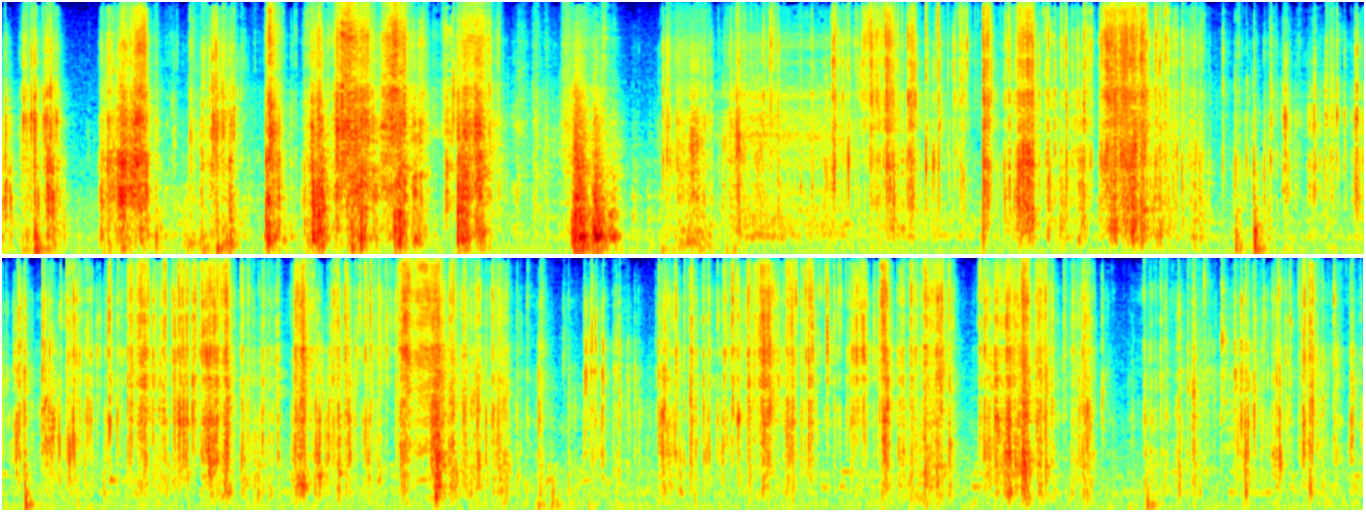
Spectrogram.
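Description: Foil wrappers of trading-card packs being handled, torn open and crinkled by hand, in irregular bursts.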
